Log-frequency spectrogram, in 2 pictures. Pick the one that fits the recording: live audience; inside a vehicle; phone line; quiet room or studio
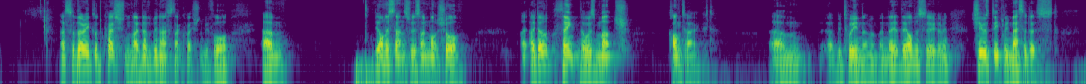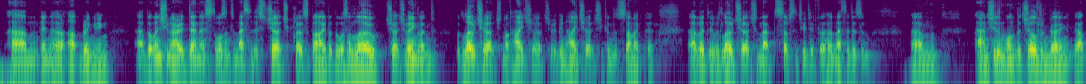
live audience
